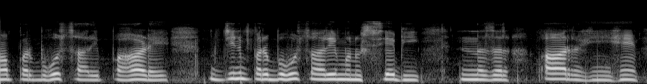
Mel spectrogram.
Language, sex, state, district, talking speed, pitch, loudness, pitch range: Hindi, female, Uttar Pradesh, Shamli, 140 wpm, 225 Hz, -16 LUFS, 210-235 Hz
